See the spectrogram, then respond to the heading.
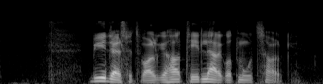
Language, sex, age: Norwegian, male, 23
